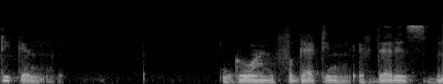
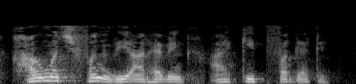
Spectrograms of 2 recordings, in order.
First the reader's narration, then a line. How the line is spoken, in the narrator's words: she cried between blue lips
